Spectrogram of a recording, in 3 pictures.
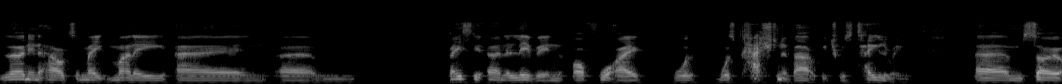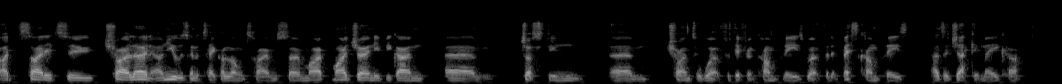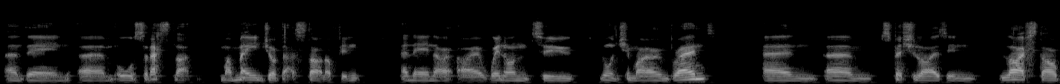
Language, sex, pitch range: English, male, 95-100 Hz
